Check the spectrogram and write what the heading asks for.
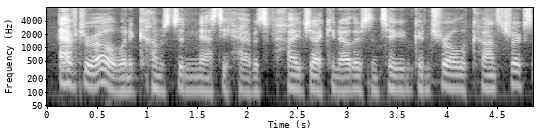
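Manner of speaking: normal talking voice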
